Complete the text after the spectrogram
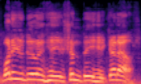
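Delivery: put-on high, loud furious shout of an old woman; angry yelling. A narrator's reading. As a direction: yell her out of the room. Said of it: "very angry, yelling".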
